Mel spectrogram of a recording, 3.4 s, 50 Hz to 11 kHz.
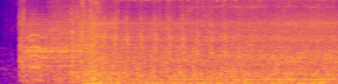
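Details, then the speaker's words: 1969 Dodge Charger (General Lee) start after sitting abandoned for many years, no coolant yet: engine catches quickly and settles into an even, steady run with no misfire or stumble; normal running, much better than earlier tries. "that's a little better yeah much much better"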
